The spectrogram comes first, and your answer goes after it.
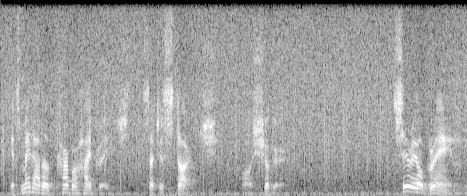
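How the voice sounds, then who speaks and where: A man speaks at a moderate pace, and noticeable background noise can be heard behind him. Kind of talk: educational film narration.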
